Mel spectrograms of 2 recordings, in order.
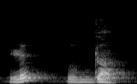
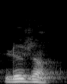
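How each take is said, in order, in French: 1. Le g est dur, comme dans go. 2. Le g est doux, comme le son j. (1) "Devant la lettre A, on dit gant" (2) "on ne dit pas le Jean"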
